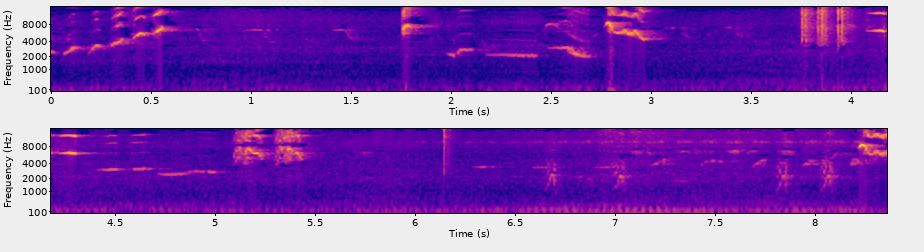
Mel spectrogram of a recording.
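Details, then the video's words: Sunda robin in lively song, delivering sparse high whistles, upward-sweeping notes and brief buzzy chatters with gaps between phrases, against a constant low background rumble. "TLEDEKAN GUNUNG GACOR"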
